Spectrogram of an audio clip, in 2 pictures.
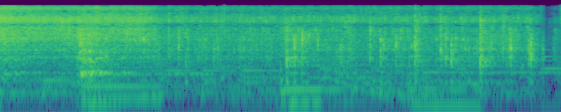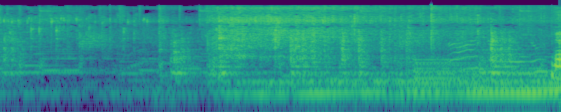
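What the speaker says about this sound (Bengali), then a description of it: "দেখো একে একে সবগুলো মাছই কিন্তু আমি ভেজে নিলাম" Pabda fish fry in hot oil with a steady sizzle, stirred now and then; quiet tonal music plays under the frying and no one speaks.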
